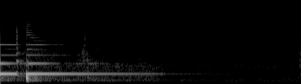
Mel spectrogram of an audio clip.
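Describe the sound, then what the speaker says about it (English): A single plucked ukulele note on the second fret of the A string rings out near and clear, then decays slowly to quiet with no talking. "your middle finger, on the second fret of the A string."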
